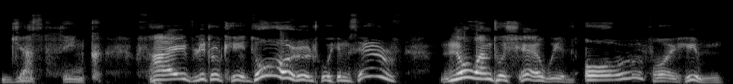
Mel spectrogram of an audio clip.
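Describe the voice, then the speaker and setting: A woman's voice: medium pitch, sing-song, unhurried, fairly bright tone, husky, no echo, pitched above the performer's own voice, exaggerated voice. A woman voicing a scheming, gullible male wolf from a storybook, harsh, emphatic and easily exasperated. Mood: gloating. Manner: blustering, plaintive, emphatic.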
